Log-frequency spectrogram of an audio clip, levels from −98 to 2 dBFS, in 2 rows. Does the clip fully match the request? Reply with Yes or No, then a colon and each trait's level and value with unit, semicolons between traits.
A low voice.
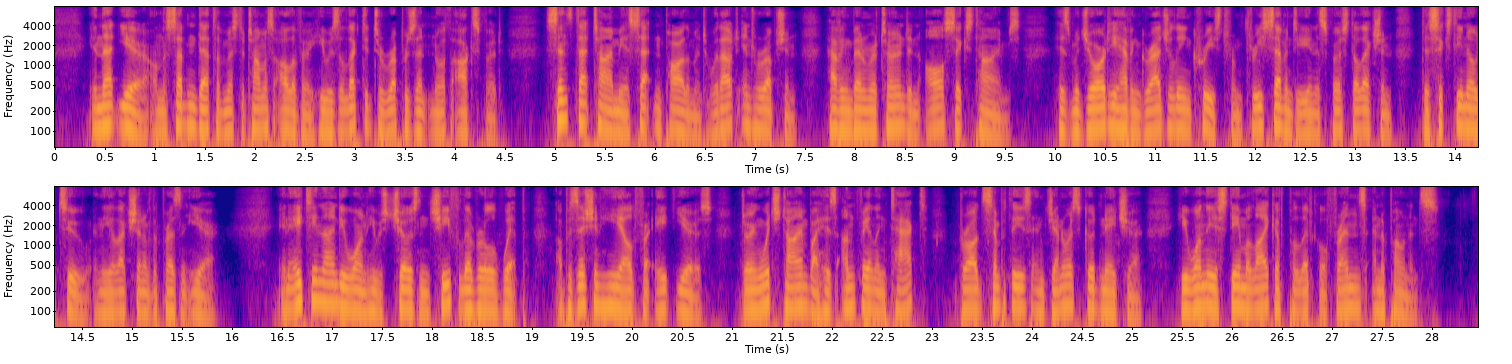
Yes: low, 105 Hz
